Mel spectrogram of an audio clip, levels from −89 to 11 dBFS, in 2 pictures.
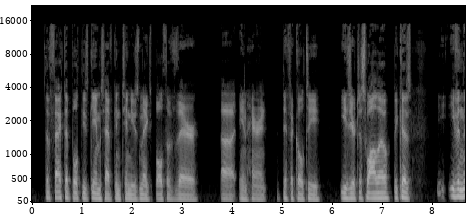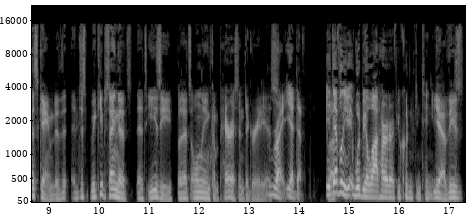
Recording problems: none

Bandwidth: 14.5 kHz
